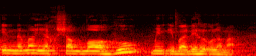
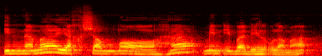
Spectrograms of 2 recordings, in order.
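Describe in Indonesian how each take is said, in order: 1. Allah diakhiri dengan vokal u. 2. Allah diakhiri dengan vokal a. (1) "dibaca hu" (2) "dibaca ha"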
